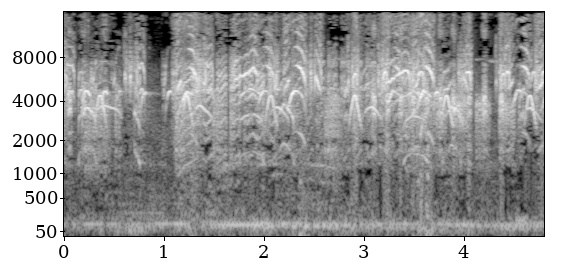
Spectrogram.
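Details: Small birds used as a lure sound for bird trapping: a dense chorus of high, thin chirps and arching squeaks overlapping without pause, with a brief dip in the chatter near the first second.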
